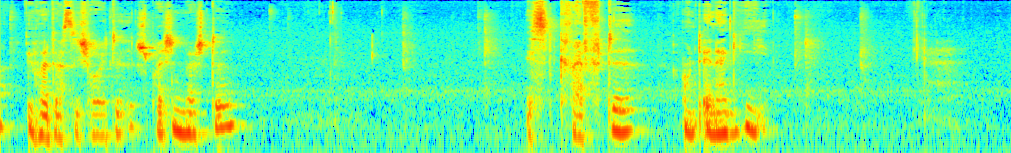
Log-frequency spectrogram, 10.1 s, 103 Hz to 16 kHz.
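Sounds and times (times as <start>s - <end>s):
low steady fire hiss: 0.0s - 10.1s
speech: 0.2s - 2.5s, 5.3s - 7.8s
wood fire crackling in a fireplace: 2.5s - 10.1s.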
